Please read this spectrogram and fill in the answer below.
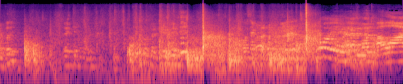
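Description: A cricket bat striking a hard leather cricket ball with a sharp crack about four seconds in, followed by a second sharp knock about two seconds later.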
